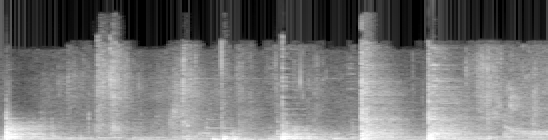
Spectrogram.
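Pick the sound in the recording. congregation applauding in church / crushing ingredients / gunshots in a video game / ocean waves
crushing ingredients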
